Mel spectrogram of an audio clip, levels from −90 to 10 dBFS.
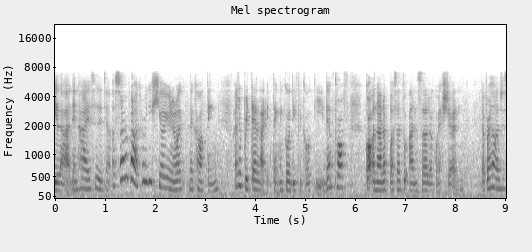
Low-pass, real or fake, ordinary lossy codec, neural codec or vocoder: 7.2 kHz; real; none; none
